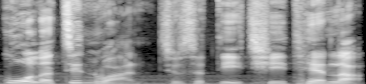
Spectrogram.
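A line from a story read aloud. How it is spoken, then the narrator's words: Flat, indifferent. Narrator (Chinese): 老刘淡淡的说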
